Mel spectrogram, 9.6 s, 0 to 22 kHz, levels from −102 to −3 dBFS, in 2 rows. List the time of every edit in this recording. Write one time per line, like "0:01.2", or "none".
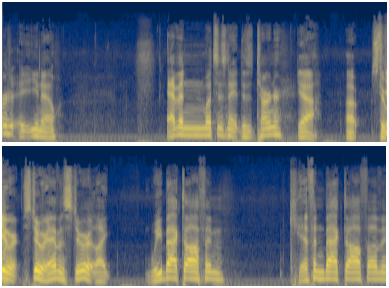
none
